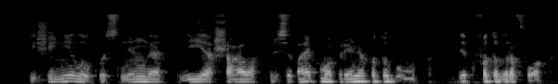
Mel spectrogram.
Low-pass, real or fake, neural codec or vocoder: 10.8 kHz; real; none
